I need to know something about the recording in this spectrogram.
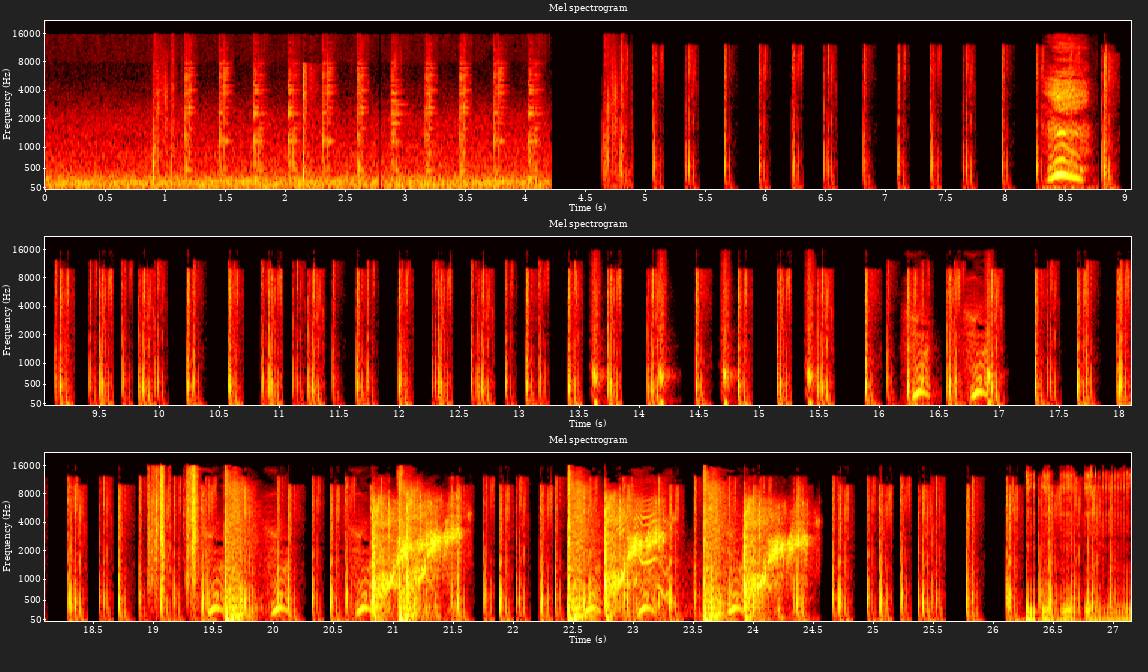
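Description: Quick footsteps patter steadily on a hard floor.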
